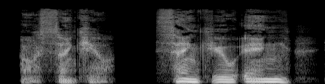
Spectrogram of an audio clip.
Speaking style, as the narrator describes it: wheezed

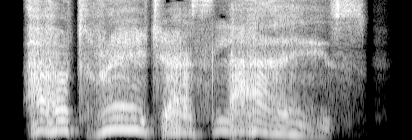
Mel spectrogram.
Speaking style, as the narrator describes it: said Lazandor in his breathy, wispy voice

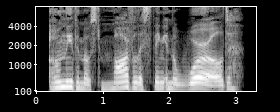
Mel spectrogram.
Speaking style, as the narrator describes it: Ipseth breathed

